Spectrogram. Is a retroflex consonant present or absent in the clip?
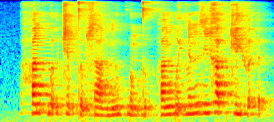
absent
